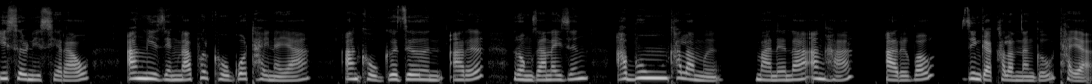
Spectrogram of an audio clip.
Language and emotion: Bodo, happy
